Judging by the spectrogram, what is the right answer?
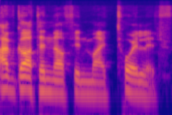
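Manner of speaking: soft, put-on sultan voice. Joking about what a Saudi prince said, doing a put-on sultan voice. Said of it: "that's my sultan voice".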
